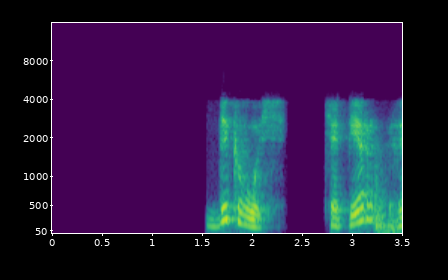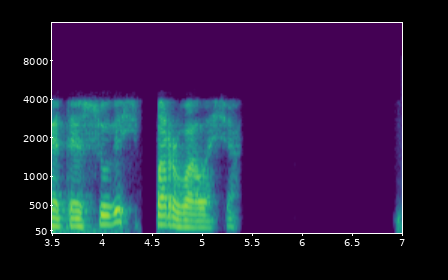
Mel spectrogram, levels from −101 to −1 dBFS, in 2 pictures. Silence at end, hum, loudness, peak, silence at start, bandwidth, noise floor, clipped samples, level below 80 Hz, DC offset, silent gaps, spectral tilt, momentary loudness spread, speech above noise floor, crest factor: 0 s; none; -20 LUFS; -2 dBFS; 1.55 s; 4.2 kHz; under -90 dBFS; under 0.1%; -48 dBFS; under 0.1%; 2.37-2.71 s, 4.42-4.55 s, 5.42-6.92 s; -11.5 dB/octave; 17 LU; over 70 dB; 20 dB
